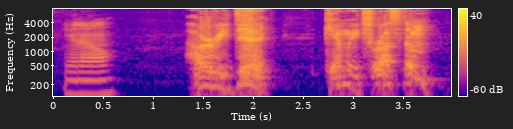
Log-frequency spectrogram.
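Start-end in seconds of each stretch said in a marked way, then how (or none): 1.3-3.7 loud, pitched-up, halfway growl. Talking about who plays the best Batman, doing a Batman growl voice. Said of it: "the growl. It's not quite the growl".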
